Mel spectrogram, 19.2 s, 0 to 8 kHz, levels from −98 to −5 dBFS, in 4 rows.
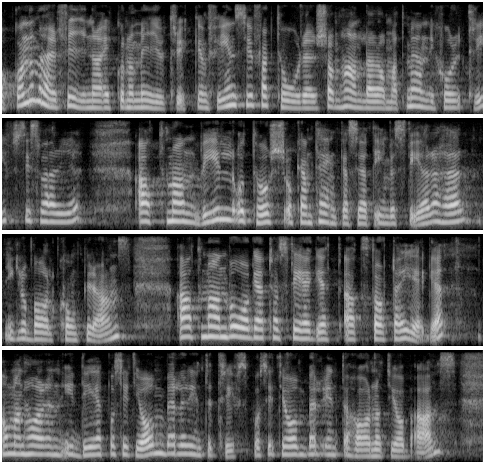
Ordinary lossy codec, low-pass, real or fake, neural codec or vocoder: none; 7.2 kHz; fake; vocoder, 22.05 kHz, 80 mel bands, HiFi-GAN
